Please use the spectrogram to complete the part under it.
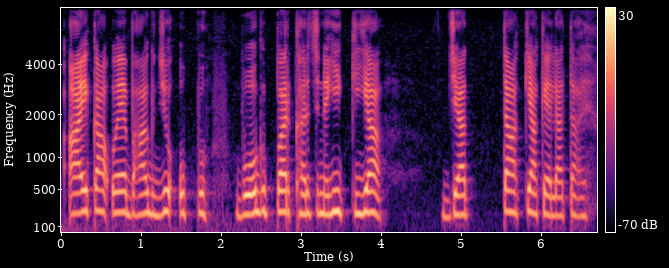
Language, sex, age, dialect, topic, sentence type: Hindi, female, 25-30, Kanauji Braj Bhasha, banking, question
